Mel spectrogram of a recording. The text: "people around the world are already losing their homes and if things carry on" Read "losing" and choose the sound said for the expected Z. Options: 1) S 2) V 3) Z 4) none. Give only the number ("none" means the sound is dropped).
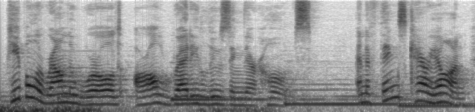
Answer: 3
